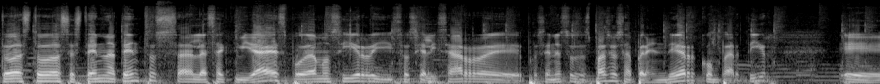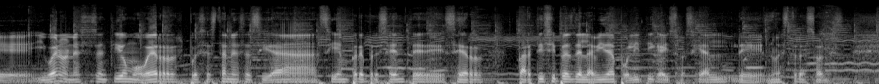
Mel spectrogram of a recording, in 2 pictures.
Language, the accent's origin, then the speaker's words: Spanish; Chile; pues como chilenos conscientes y también alegres para compartir y pasarse un buen rato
